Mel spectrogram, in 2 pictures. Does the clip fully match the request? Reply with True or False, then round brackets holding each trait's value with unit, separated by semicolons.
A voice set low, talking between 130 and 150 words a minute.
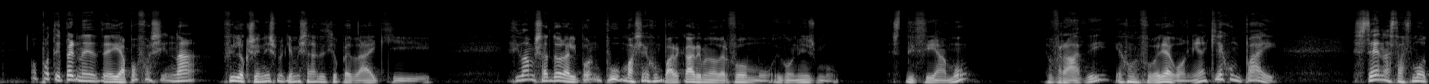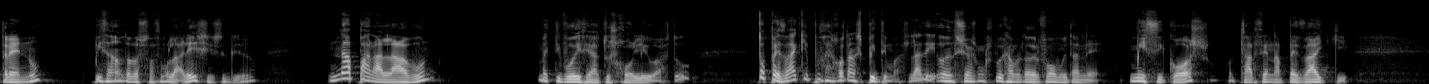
False (125 Hz; 160 wpm)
